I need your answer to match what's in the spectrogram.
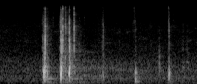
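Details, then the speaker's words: Xcontrol 1 bike frame: sharp metallic clacks in uneven bursts as the rear is loaded; the rear shock mounting bolt has snapped. "gros claque à ce niveau là voilà vous l'entendez ben en fait vous avez vu la lys elle doit être cassé"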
